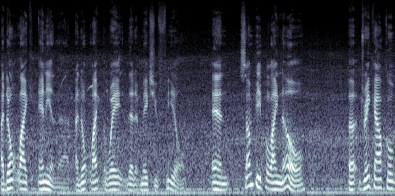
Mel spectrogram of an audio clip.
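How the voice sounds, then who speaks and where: A man with an American accent speaks at a moderate pace. His very wide pitch swings come through noticeable background noise. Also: medium pitch for a man. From Washington State, Yakima Valley. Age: 70s. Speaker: gaming streamer. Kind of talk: live stream chat. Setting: live stream. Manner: animated, talks with his hands.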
